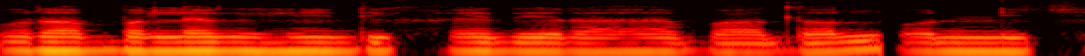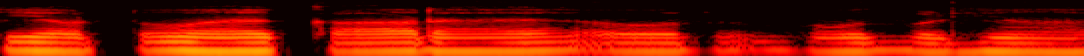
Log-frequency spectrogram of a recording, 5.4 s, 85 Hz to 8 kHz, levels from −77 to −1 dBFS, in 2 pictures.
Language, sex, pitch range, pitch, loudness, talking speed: Angika, male, 125-135 Hz, 130 Hz, -38 LUFS, 200 wpm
